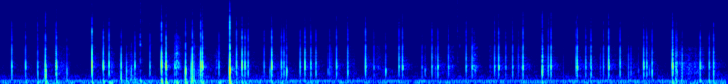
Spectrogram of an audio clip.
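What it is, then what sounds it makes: Paper envelope. Fingernails scratch and tap along the surface of a yellow paper envelope with a striped border, held in both hands. A rapid, irregular series of short, crisp papery taps and scratches sounds over a quiet, steady low hum.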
